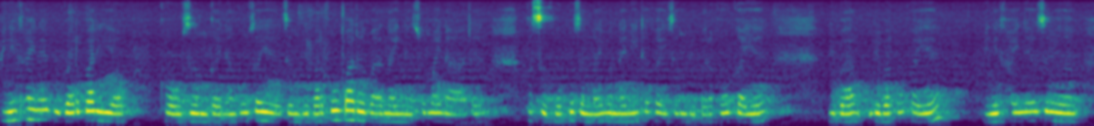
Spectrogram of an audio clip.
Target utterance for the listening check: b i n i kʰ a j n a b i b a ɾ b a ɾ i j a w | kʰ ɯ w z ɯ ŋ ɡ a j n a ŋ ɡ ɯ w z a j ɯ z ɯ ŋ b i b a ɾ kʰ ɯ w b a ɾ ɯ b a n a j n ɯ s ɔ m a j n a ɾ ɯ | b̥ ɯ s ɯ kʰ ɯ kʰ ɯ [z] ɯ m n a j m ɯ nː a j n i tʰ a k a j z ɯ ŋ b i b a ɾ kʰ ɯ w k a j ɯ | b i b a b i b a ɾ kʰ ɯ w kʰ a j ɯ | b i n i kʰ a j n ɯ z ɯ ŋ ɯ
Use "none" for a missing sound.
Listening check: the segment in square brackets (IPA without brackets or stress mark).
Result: z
